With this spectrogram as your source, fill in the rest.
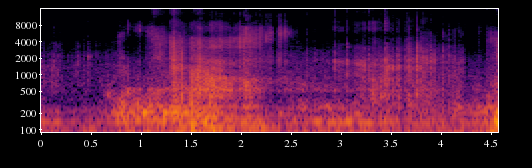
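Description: Long nails on both hands rapidly scratch a black foam windscreen on a microphone. The result is a continuous low, rumbling, crackling rustle with faint brighter scratchy texture, swelling and easing in waves before rising louder at the end.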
